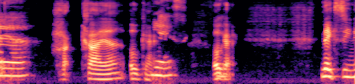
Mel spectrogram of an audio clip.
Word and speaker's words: Chaya: Kaya.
